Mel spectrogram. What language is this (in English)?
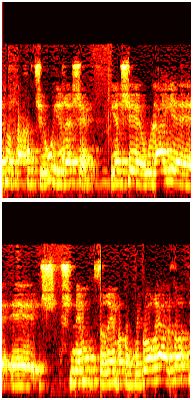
Hebrew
